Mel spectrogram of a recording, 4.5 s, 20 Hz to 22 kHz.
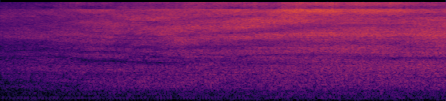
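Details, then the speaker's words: Detroit Diesel 6V92 semi truck, air brake system: a steady high-pitched hiss builds and holds once the park brake is set, then cuts off. Air escapes past a small gasket, suspected bad; it didn't leak before. "little gasket right there I guess the gaskets bad it wasn't any air coming out of it before but whenever I set the park brake air comes out of that"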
